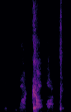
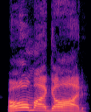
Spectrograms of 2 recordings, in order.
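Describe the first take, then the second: First: Stunned breathless whisper; hushed disbelief. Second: Drawn-out, very slow loud shout; booming slow disbelief. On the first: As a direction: whisper it in awe. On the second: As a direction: stretch it out and yell in amazement. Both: Pretend. Awed reaction to a promo.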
